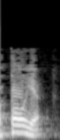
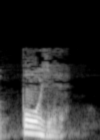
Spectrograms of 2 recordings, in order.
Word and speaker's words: 般若: 这个波若有时候叫做波耶，读音有些不同，它也是梵文，翻译成中文的意思就是智慧，这个都是尊重不凡。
